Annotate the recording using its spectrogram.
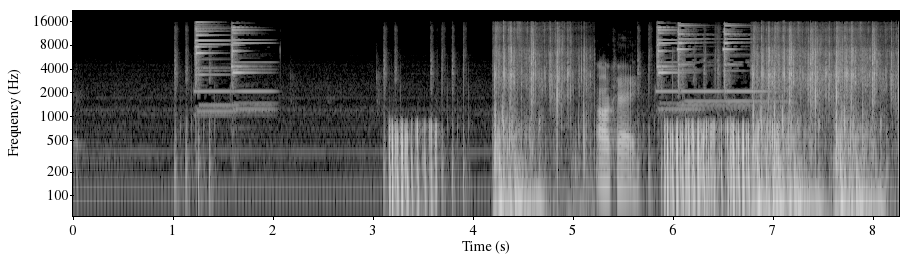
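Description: Bright electronic chimes ring out.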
